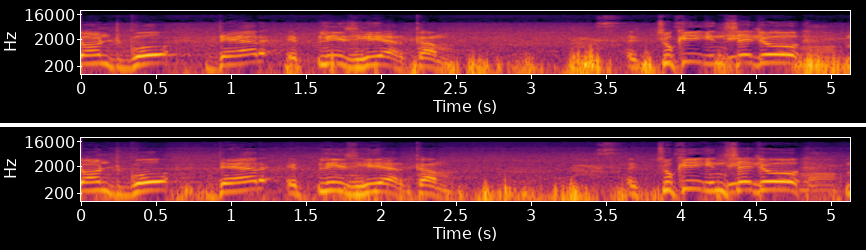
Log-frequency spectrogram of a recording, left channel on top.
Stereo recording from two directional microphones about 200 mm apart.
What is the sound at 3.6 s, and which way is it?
A man's voice, 5° left (ahead or behind).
